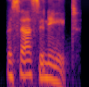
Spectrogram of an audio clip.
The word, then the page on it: assassinate: Indian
